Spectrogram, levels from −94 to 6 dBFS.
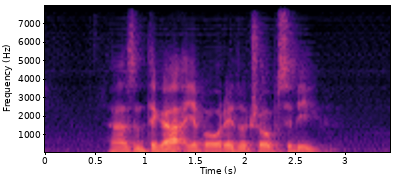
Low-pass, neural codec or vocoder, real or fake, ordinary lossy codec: none; codec, 16 kHz, 0.7 kbps, FocalCodec; fake; none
